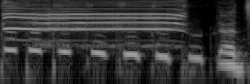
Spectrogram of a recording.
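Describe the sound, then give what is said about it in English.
A person imitates a hawk's scream with a loud, sustained, harmonic cry that wavers rhythmically for about a second, then breaks off into a rougher vocal burst. “That's my hawk scream.”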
